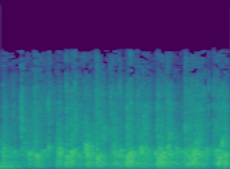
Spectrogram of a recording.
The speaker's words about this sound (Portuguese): Dê um aplauso forte para o Senhor.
